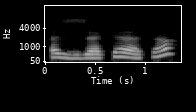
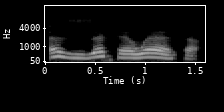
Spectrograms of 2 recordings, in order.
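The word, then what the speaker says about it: الزكاة: Donc, je devrais dire az-zakata et non pas az-zakawata. Donc, en termes de prononciation, on retrouve il y a une différence entre ce qu'on dit et ce qui est écrit.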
